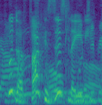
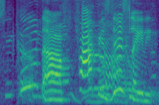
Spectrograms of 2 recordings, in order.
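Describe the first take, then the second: First: Said in the usual way. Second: High, loud, slower outburst; loud disbelief. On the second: Real, not acted. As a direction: shout the question, leaning on each word. Repeats it louder at the stranger.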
